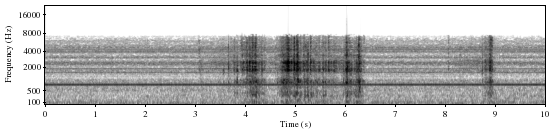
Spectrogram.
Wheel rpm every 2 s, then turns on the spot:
0, 0, 10, 0, 0.
4-6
